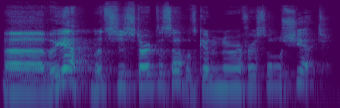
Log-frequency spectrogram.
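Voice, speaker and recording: A man's voice: high voice, animated, a little fast, bright, forceful tone. A man co-hosting a casual video game podcast, joking around in crude, profanity-laced banter. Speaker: podcast co-host. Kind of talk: casual comedic banter about video games.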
